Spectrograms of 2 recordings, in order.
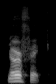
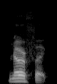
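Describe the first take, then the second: First: The L sound is left silent. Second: The L sound is left silent.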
